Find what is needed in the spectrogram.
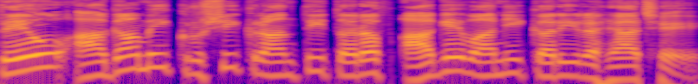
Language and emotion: Gujarati, neutral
